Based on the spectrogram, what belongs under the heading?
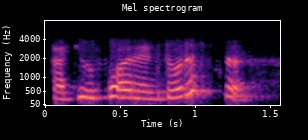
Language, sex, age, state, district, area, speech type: Kashmiri, female, 45-60, Jammu and Kashmir, Ganderbal, rural, conversation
